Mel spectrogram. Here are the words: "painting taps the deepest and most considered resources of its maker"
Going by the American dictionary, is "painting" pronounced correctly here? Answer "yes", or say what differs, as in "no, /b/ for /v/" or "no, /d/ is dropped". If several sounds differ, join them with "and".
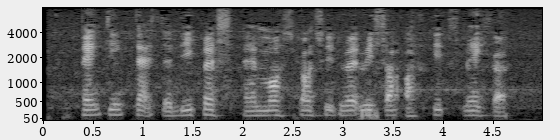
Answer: yes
